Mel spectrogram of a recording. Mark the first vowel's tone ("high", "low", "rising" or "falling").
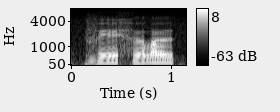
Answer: rising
